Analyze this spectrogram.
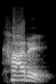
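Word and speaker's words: かれ: नै 18 नम्बरमा हेर्नुस् खारे खारे हिरागानाको का अगाडि आउँदा के उच्चारण हुन्छ खा उच्चारण हुन्छ गुड खारे खारे भनेको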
